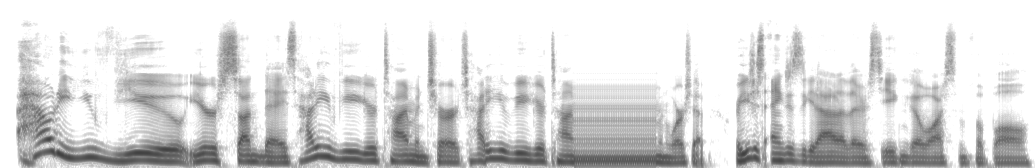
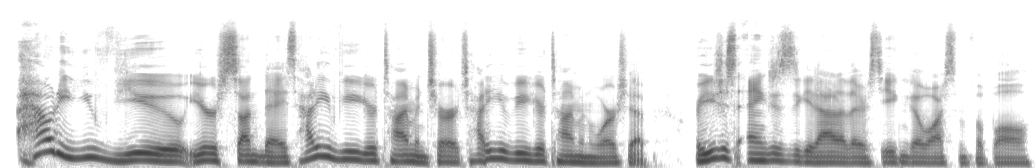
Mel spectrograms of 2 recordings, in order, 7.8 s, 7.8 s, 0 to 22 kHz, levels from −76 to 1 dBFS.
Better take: second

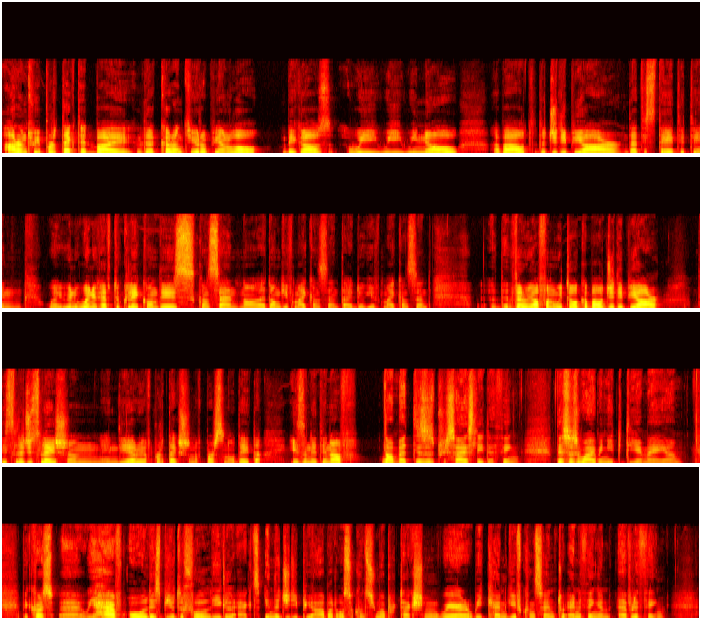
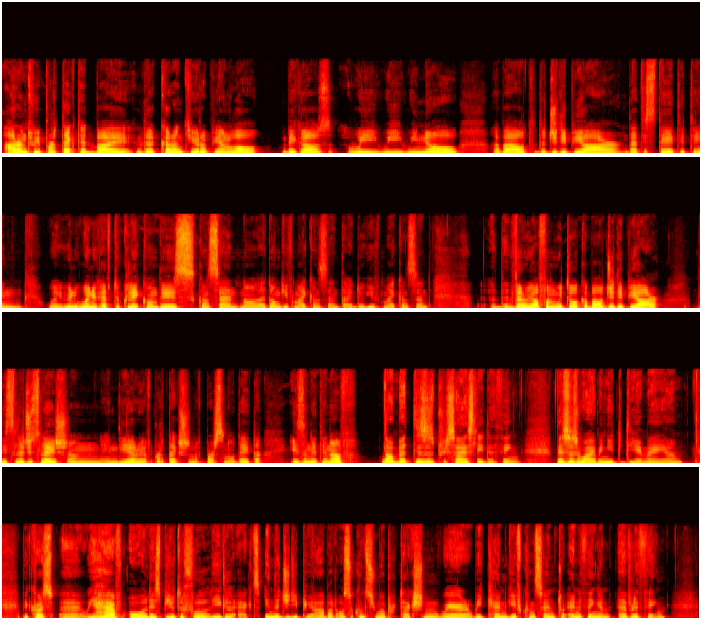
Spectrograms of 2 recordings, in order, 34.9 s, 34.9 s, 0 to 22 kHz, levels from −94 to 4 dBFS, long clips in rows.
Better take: second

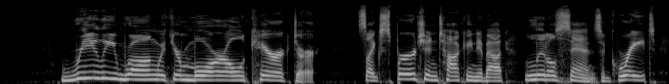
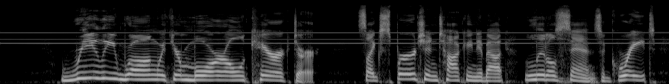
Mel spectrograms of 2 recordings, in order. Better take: first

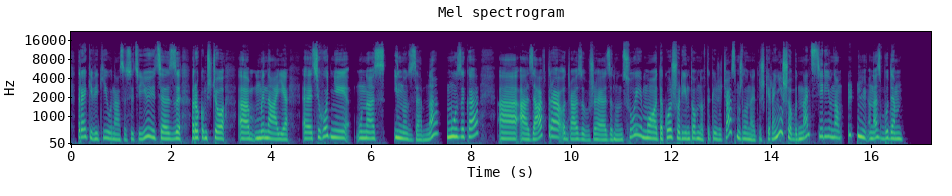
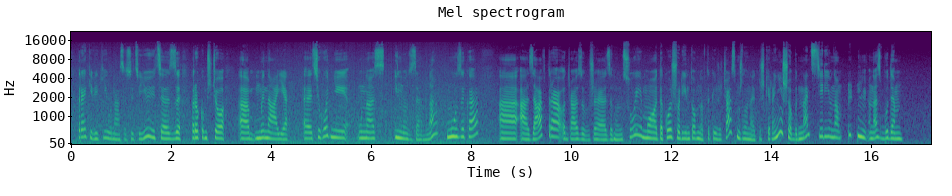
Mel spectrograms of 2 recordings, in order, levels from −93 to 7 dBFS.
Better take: first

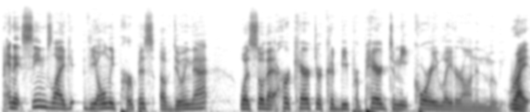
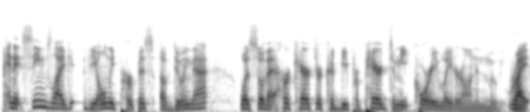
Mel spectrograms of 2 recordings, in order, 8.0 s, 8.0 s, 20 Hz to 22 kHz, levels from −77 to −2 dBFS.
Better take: first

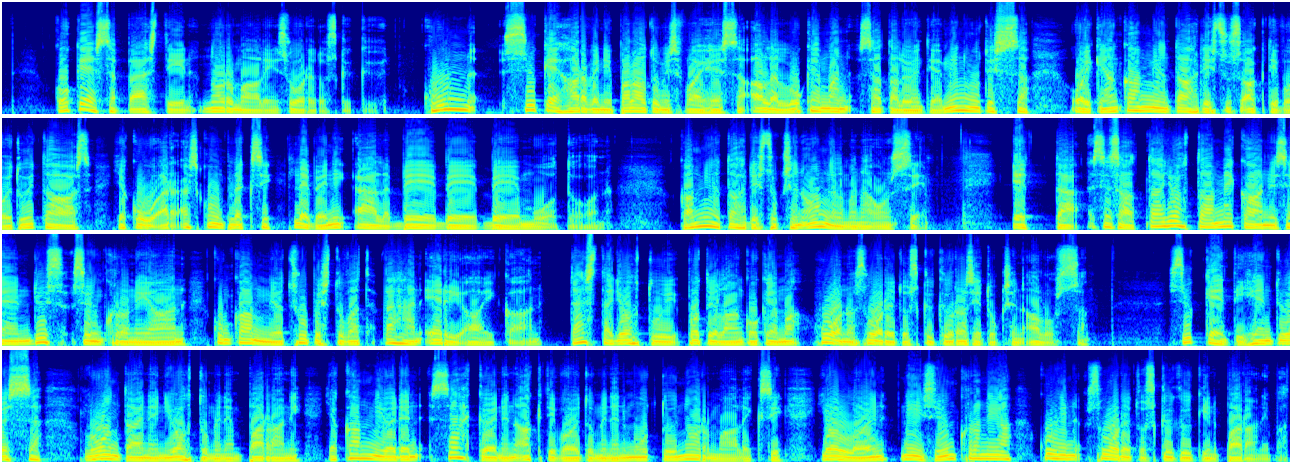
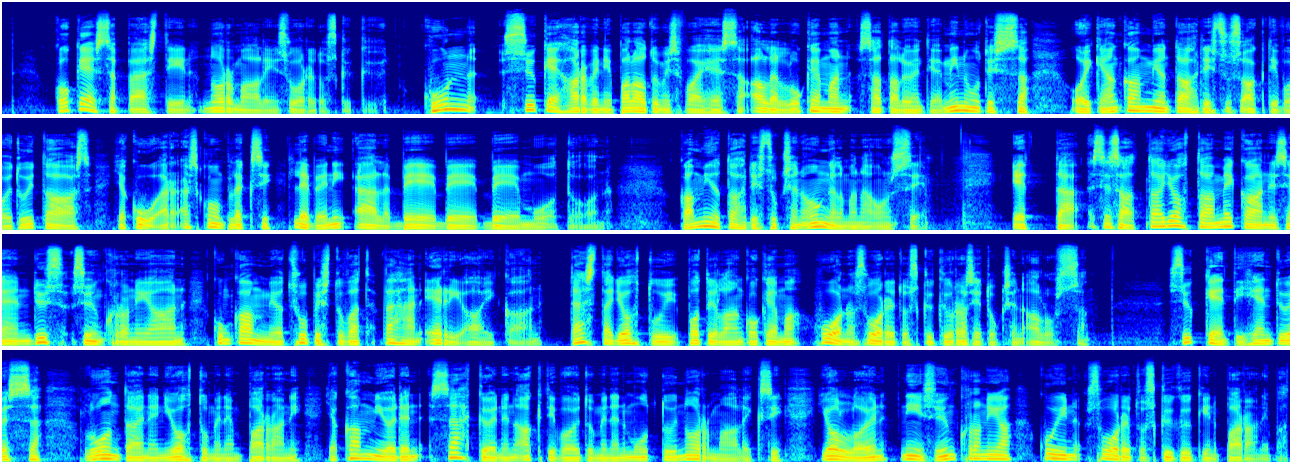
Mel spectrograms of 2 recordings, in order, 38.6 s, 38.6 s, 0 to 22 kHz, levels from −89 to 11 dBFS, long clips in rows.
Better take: second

